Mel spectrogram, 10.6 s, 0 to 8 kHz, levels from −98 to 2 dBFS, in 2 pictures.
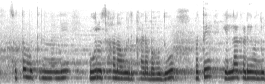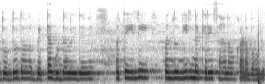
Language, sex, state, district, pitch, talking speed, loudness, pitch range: Kannada, female, Karnataka, Raichur, 220 Hz, 125 wpm, -21 LUFS, 205-235 Hz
